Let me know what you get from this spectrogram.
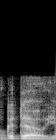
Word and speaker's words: Gadot: Is it Godot? Is it Gal Gadot? It's yeah. Gal Gadot, yes.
